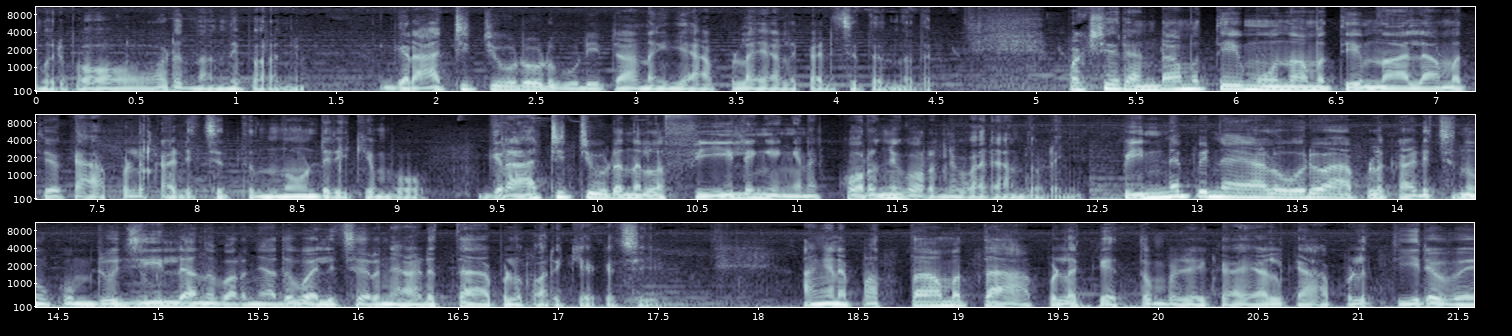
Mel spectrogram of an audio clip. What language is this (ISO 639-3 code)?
mal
